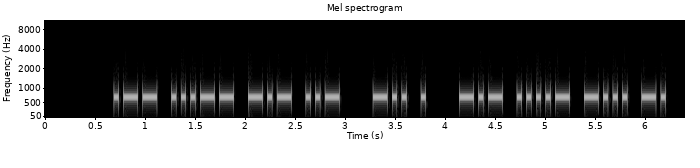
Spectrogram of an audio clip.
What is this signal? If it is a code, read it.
Morse code, heard as a keyed tone, about 25 wpm, 700 Hz. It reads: W3KU DE K4BN
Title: USA Callsign DE Callsign - 4 Characters - 25wpm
